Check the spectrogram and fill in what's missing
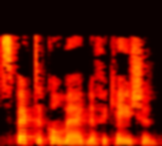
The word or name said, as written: spectacle magnification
